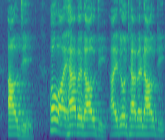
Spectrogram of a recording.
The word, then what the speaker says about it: Audi: Oh, I have an Audi. I don't have an Audi. इस प्रकार से बोलना चाहिए। He has bought an Audi. He hasn't bought an Audi. Audi बोलेंगे दोस्तों, ऑडी बोलना एकदम ही गलत है।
